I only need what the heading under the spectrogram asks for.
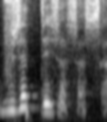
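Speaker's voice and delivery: solemn, sorrowful tone. The speaker recounts what she said to herself, retelling a sad, grave remark. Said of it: "j'ai dit très tristement, très gravement".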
